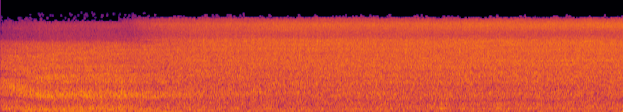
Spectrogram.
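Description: Water pouring steadily down several fountain columns into a shallow pool: a continuous, even rushing splash.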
